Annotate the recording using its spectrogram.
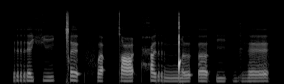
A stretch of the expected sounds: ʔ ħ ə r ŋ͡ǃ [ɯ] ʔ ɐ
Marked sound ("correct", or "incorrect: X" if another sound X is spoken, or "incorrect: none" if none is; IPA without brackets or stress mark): incorrect: ə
